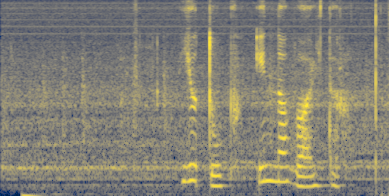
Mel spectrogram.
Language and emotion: Russian, neutral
